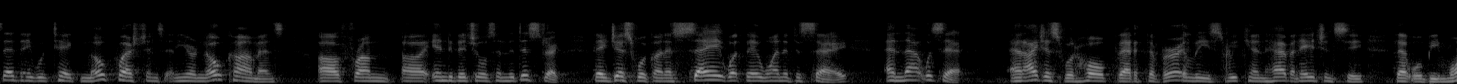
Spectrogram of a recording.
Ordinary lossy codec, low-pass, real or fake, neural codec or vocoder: AAC, 32 kbps; 7.2 kHz; fake; codec, 16 kHz, 0.8 kbps, ZipCodec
